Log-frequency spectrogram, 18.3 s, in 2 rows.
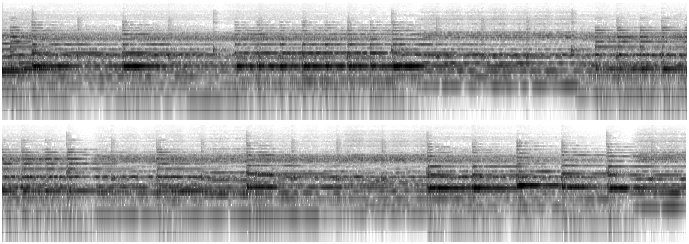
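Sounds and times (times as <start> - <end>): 
piano: 0.0 - 18.2
soprano singing: 0.0 - 18.2.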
